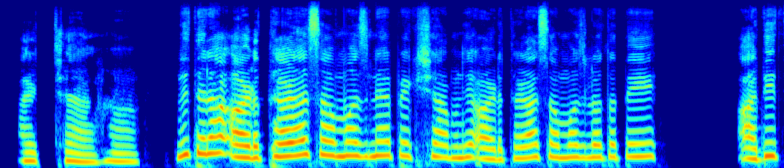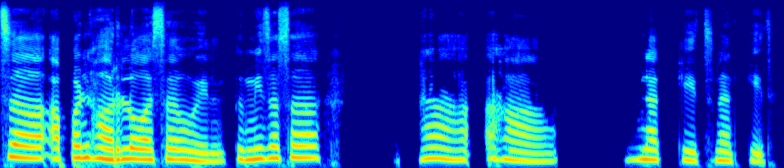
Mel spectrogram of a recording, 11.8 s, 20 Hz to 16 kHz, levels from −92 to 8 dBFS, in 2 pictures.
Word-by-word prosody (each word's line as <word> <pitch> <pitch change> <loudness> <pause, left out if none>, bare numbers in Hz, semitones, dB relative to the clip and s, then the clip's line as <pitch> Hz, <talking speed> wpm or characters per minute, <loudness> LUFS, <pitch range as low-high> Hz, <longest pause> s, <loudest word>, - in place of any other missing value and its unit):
अच्छा 185 +1 -3 0.2
हां, 175 -2 -3 0.4
म्हणजे 305 - +4
त्याला 345 0 +5 0.2
अडथळा 275 +5 +6
समजण्यापेक्षा 290 -2 +1
म्हणजे 250 +1 0
अडथळा 235 +1 0
समजलं 265 0 0
तर 270 - +1
ते 280 +1 0 0.7
आधीच 280 +4 +1
अ, 250 -2 +3
आपण 255 +2 0
हरलो 225 -1 +2
असं 215 +1 -2
होईल. 185 -4 -3
तुम्ही 220 +1 0
जसं 250 +1 -1 0.8
हां, 225 -3 -3 0.3
हां. 180 -5 -5 0.7
नक्कीच, 205 -3 -6
नक्कीच. 185 -2 -7
240 Hz, 115 wpm, -22 LUFS, 210-275 Hz, 0.8 s, अडथळा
